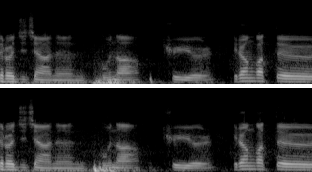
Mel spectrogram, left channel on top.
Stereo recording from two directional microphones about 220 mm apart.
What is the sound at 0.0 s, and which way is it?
Speech, 5° right (ahead or behind).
